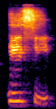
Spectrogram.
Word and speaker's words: CACEA: otherwise pronounced as CESA, or how do you pronounce it? Casey, thank you.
